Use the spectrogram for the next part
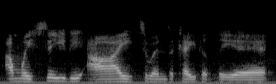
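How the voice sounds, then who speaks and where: A man's voice: mid-range voice, steady tone, moderate pace, slightly rough, lo-fi sound. A man co-hosting a casual chat, easygoing, with some stumbling restarts. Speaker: co-host.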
